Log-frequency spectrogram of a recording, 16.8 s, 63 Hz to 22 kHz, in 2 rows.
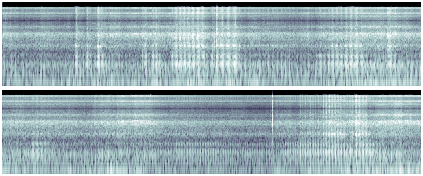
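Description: Honda XR 250 Tornado trail bike's single-cylinder four-stroke engine running while being ridden, its pitch rising and falling several times as it speeds up and eases off, over a steady low rumble of wind and road noise on the microphone.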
